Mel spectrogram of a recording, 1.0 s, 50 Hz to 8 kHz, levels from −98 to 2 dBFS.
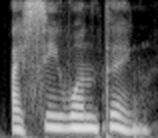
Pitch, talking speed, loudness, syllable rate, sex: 190 Hz, 245 wpm, -17 LUFS, 6.0 syllables/s, female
